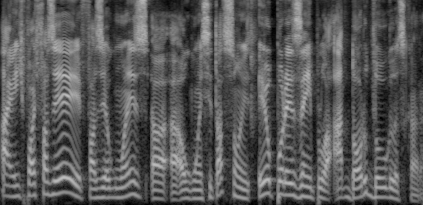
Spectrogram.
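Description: On a very clean recording with a silent background, a man with a normal speaking voice talks at a moderate pace and fairly high pitch, his intonation lively. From São Paulo East Zone, Brazil. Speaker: YouTuber, football fan channel creator. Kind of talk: casual chat. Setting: studio.

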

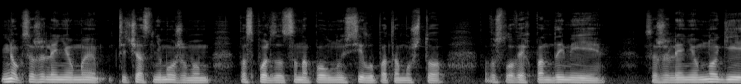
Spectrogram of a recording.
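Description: A man's voice has a dark, mellow tone. He talks at a fairly quick pace. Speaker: neurologist; guest. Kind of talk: live TV health call-in interview. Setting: TV studio. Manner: hesitant, with filler sounds. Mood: calm, slightly regretful. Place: studio.

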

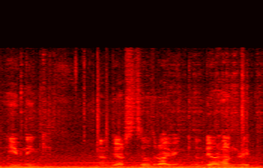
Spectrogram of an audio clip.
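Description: A man is speaking while loud noise fills the background. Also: dry sound with no echo. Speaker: travel vlogger. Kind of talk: casual vlog chat. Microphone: camera far.

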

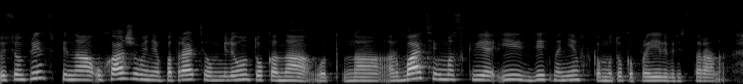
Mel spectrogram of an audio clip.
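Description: Speaking at a fairly quick pace with hardly any pauses, a woman uses a medium pitch and ordinary pitch variation against a quiet background. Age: 40s. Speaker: rehab patient, recovering drug user. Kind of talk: interview testimony. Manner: halting. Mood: reflective, candid. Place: home room. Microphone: lapel.

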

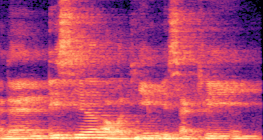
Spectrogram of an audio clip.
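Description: The man's voice carries strong room echo over light background noise. He speaks at a moderate pace. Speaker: event organizer host. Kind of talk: welcome speech. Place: hall.

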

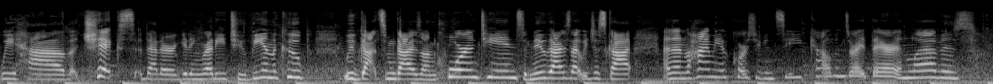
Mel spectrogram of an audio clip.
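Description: Clear music plays in the background as a woman speaks at a high pitch and a moderate pace, with a dry sound and no echo. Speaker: farm vlogger. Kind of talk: casual vlog chat. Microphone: phone near.

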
